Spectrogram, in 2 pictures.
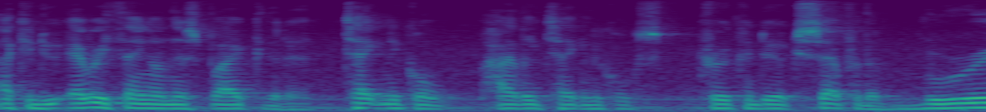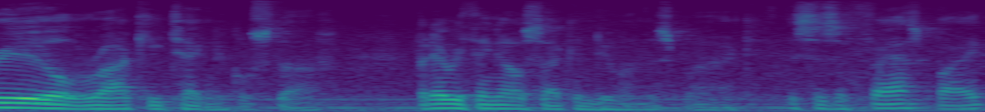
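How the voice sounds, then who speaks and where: Speaking at a fairly quick pace, a man with a fairly low pitch sounds somewhat breathy and shows ordinary pitch variation. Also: big swings in loudness. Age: 60s. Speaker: vlogger. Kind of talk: casual chat. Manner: halting.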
